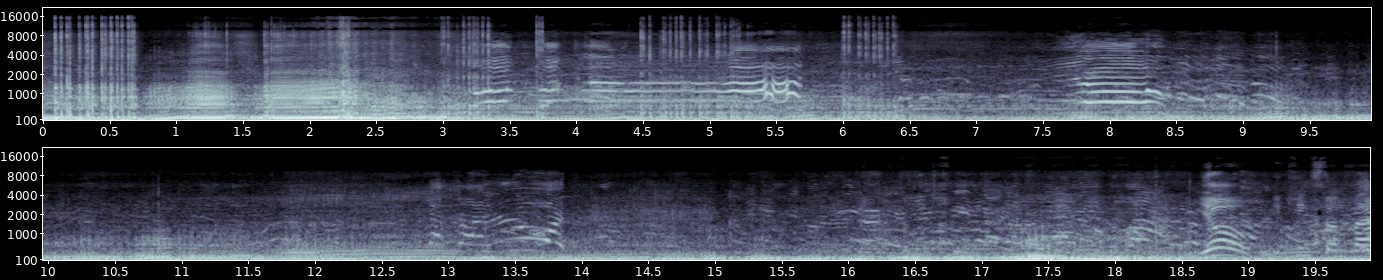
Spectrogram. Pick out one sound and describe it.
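A car engine revs and roars loudly.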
